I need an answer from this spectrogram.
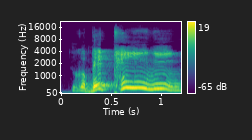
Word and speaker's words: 메테인: 그래서 보통 우리가 메탄 같은 것도 THN이 해갖고 메탄 이라는데, 요거는요, 탄이라고 읽으면은 이게 독일어거든요. 독일어. 그 다음에 이거 메테인이 이제 영어예요. 그러니까 메탄 똑같다는 얘기예요.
